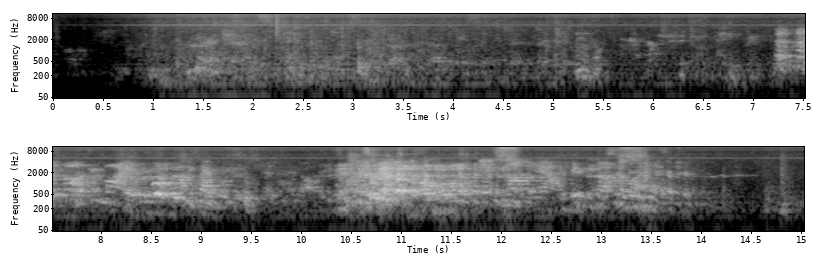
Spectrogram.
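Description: People chatter and murmur in a large room.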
